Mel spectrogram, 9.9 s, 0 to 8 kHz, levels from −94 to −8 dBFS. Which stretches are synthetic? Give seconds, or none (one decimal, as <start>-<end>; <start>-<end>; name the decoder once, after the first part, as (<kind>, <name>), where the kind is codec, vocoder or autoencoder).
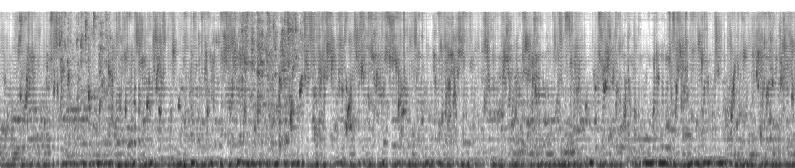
0.0-0.7 (vocoder, BigVGAN v2); 1.4-3.0; 3.8-9.9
